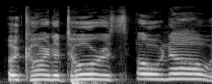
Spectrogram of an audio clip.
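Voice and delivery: high, loud terrified shout; terrified cry. Acted. Kids seeing the Carnotaurus behind them, high loud fear. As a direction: cry out in horror.

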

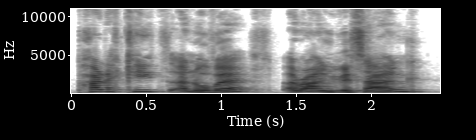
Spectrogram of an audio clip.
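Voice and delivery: high, loud, hyped-up; excited. Real, not acted. Lad pitching a Chester Zoo feast, high excited shout. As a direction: sell the zoo plan with wild glee.

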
